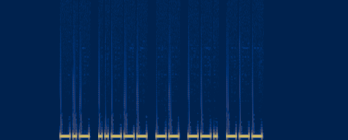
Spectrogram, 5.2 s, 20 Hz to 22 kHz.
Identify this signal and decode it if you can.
Morse code, heard as a keyed tone, about 25 wpm, 700 Hz. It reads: K2MGO
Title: USA Call Signs - 5 Characters - 4x Character Spacing - 25wpm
